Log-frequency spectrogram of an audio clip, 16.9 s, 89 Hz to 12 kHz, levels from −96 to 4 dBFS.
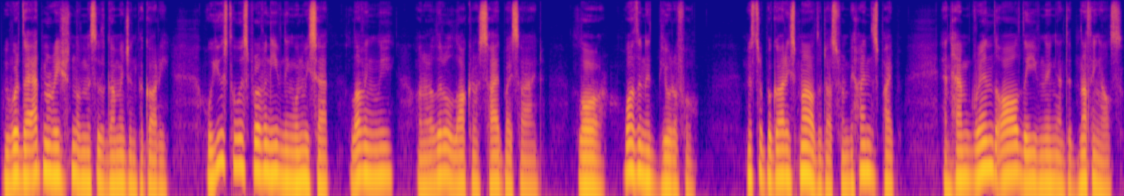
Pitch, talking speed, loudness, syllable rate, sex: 130 Hz, 180 wpm, -17 LUFS, 5.6 syllables/s, male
